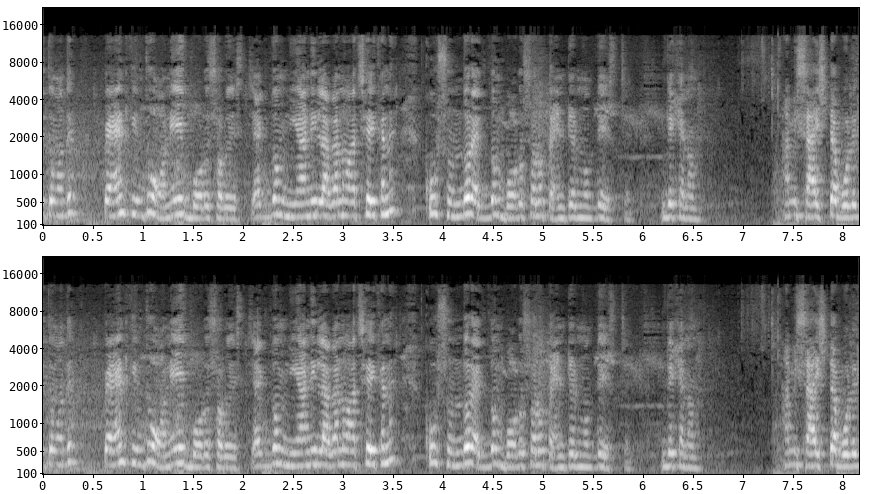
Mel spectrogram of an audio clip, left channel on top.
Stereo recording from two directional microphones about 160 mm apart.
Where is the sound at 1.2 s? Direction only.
15° left (ahead or behind).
